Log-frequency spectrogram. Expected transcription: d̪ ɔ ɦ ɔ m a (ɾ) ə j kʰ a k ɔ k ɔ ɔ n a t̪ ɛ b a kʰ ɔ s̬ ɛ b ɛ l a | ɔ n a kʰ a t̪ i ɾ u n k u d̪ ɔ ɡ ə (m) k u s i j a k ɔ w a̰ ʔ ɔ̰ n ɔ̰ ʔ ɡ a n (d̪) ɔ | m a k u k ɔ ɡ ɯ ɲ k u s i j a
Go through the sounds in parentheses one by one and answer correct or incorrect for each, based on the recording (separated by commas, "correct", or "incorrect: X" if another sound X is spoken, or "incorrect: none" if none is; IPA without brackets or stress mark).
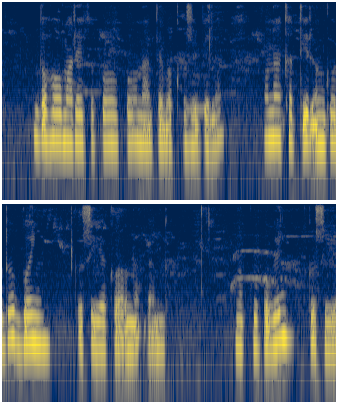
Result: correct, incorrect: ɲ, correct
